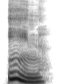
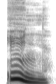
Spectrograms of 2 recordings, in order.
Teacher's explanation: start by saying in, like the final sound in the English word seen. But then round your lips forward like you're blowing a kiss. So, in becomes une.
